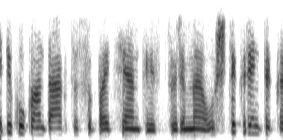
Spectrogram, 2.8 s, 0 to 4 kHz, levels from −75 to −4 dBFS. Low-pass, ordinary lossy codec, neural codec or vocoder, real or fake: 3.6 kHz; Opus, 32 kbps; none; real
